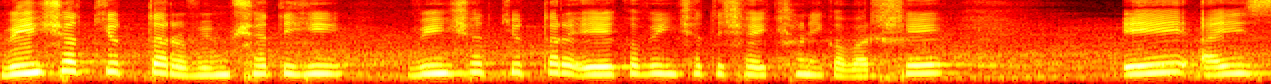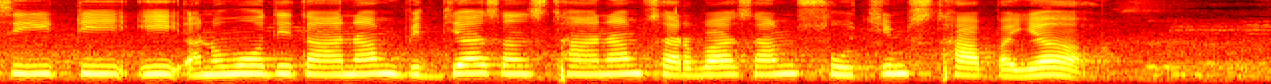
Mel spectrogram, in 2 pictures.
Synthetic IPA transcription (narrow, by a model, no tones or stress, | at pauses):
ʋinʃɐt̪jut̪ːɐɾɐʋimʃɐt̪iɦi | ʋinʃɐt̪jut̪ːɐɾɐeːkɐʋinʃɐt̪iʃɐjkʂɐɳikɐʋɐɾʂeː | eːɐjsiʈiːiːʔɐnumoːd̪it̪aːnaːmʋid̪jaːsɐ̃nst̪ʰaːnaːmsɐɾʋaːsaːmsuːt͡ʃimst̪ʰaːpɐjɐ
